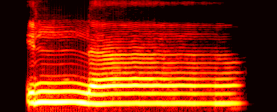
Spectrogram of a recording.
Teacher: Again, here we have another alif mad, so we will have to elongate this lam sound for 2 seconds as well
